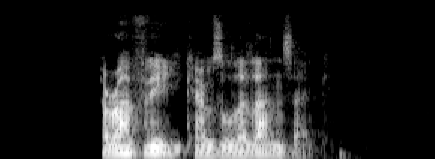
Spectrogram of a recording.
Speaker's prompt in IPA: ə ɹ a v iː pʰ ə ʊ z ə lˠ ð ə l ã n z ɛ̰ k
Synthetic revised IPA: ə ɹ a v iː kʰ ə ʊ z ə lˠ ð ə l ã n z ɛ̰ k

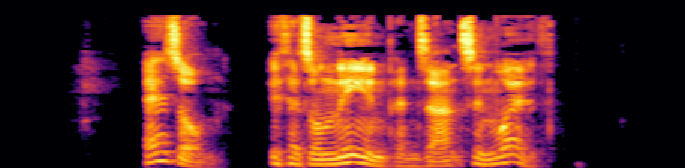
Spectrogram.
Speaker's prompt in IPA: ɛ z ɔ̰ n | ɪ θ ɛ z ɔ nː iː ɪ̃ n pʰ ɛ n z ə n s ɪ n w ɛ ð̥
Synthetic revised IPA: ɛ z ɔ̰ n | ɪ θ ɛ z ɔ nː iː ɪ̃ n pʰ ɛ n z a n s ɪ n w ɛ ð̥

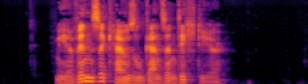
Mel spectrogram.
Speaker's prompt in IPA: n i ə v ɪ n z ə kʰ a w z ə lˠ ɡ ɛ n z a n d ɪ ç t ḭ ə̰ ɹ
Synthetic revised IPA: m i ə v ɪ n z ə kʰ a w z ə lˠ ɡ a n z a n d ɪ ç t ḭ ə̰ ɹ

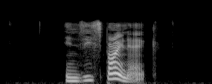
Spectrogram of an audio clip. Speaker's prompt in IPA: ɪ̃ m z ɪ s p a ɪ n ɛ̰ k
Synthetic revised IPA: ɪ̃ n z i s p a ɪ n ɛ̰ k

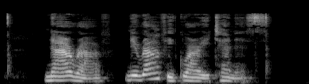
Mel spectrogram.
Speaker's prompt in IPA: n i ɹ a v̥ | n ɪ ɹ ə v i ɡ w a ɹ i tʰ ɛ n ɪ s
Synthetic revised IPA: n a ɹ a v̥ | n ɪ ɹ a v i ɡ w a ɹ i tʰ ɛ n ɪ s

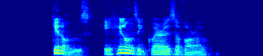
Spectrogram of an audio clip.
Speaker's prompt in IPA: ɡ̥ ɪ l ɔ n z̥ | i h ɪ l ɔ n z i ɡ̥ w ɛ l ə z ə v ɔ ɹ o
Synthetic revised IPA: ɡ̥ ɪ l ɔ n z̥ | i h ɪ l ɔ n z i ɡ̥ w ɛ ɹ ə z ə v ɔ ɹ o

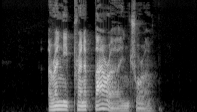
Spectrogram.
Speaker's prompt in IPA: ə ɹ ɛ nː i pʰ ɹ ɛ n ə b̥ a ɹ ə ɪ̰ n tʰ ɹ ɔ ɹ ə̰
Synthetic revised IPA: ə ɹ ɛ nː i pʰ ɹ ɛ n ə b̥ a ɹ ə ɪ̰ n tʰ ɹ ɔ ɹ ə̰

